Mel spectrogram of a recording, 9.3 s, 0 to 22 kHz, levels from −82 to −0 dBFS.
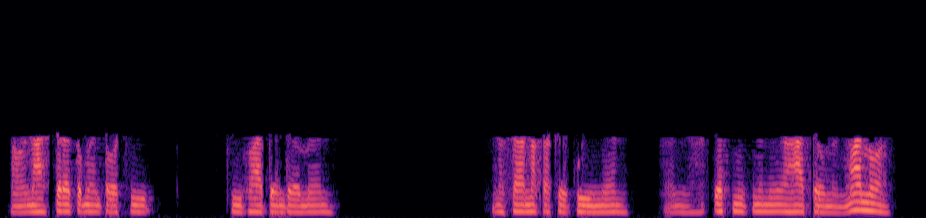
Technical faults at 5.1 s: AAC compression

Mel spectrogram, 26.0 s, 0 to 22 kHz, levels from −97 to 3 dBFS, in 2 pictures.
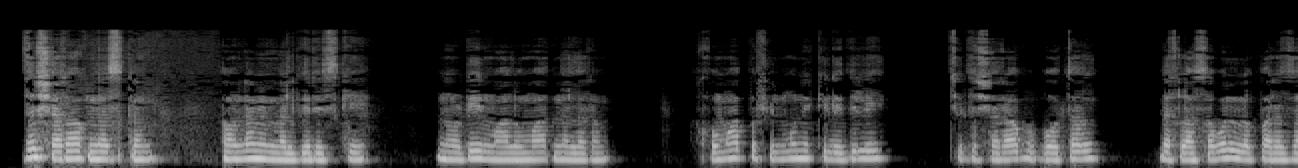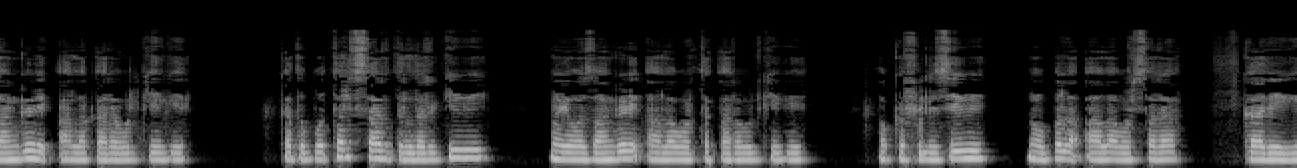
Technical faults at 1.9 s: HE-AAC compression

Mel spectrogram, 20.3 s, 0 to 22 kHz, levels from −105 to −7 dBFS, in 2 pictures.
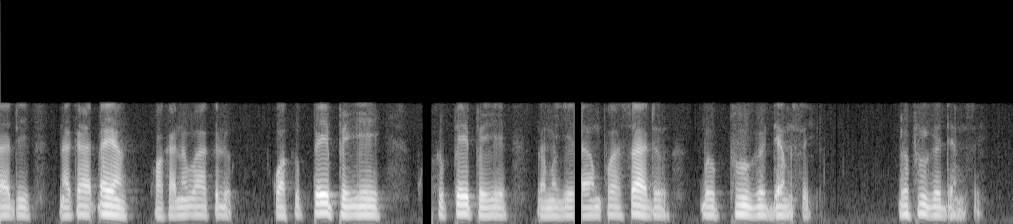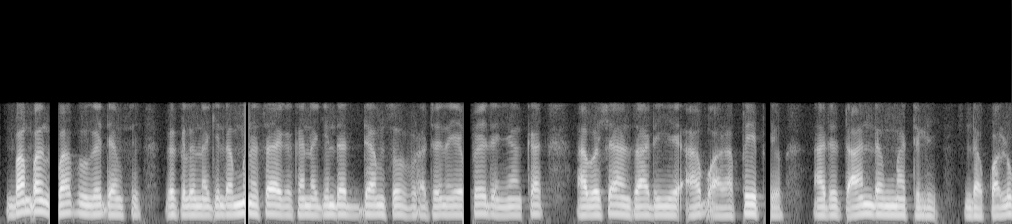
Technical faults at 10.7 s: packet loss filled with silence

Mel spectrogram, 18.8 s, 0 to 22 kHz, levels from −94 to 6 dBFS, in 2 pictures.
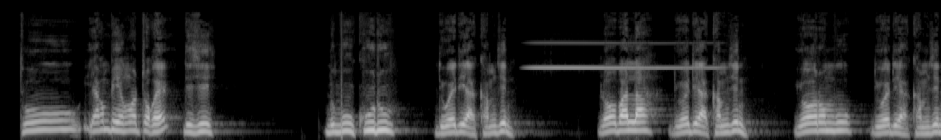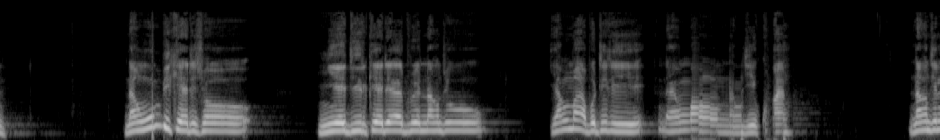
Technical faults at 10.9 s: block of digital silence

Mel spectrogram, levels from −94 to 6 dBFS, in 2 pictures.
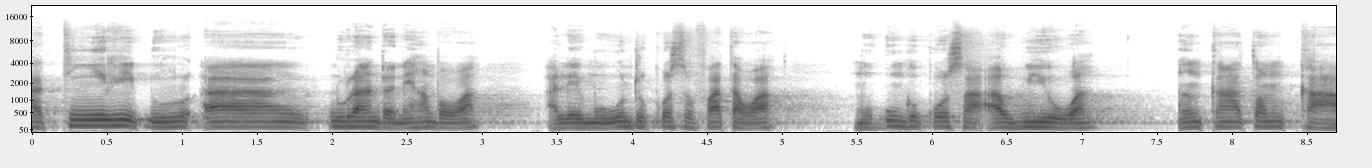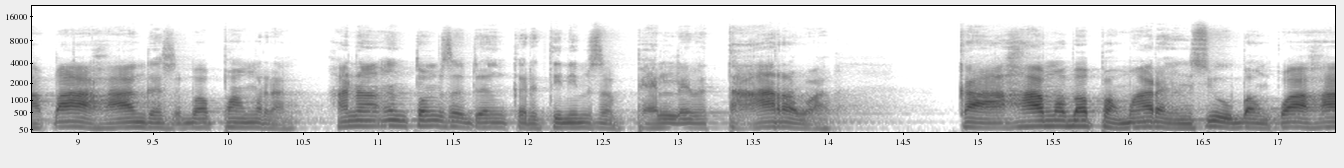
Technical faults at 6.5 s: none

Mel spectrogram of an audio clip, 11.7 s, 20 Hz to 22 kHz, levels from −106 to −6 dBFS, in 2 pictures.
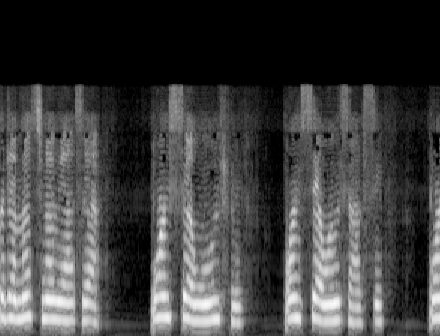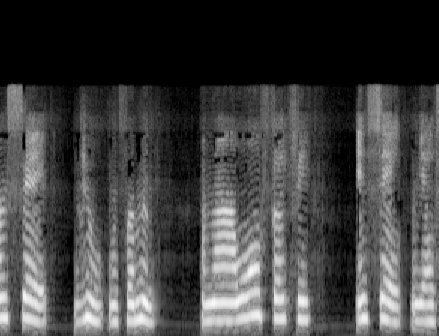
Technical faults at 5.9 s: low-delay AAC compression

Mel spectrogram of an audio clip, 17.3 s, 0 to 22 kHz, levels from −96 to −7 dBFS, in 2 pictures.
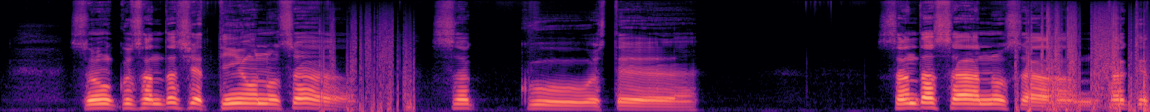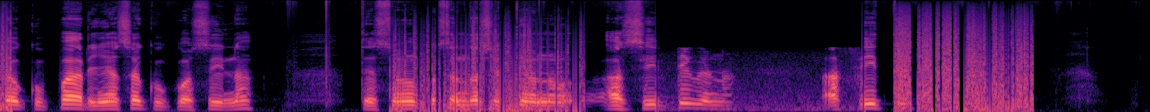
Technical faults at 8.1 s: loose connector crackle

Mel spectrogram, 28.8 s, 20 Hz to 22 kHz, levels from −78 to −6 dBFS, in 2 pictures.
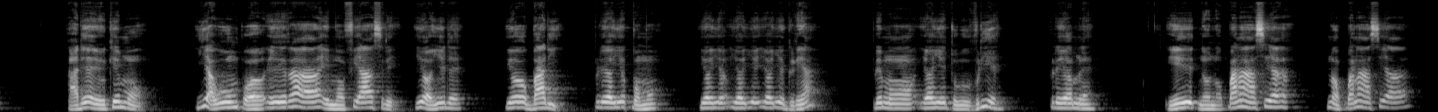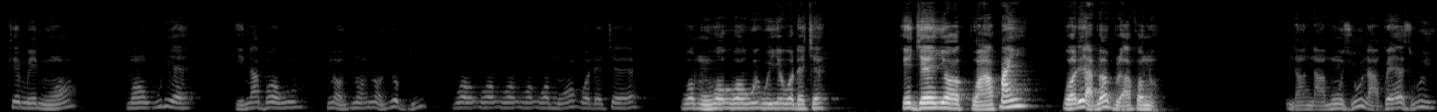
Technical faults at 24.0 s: none

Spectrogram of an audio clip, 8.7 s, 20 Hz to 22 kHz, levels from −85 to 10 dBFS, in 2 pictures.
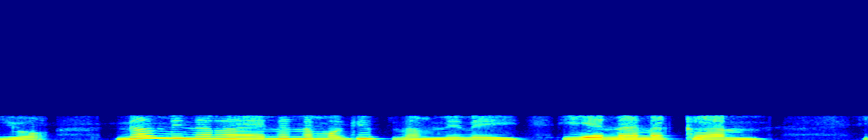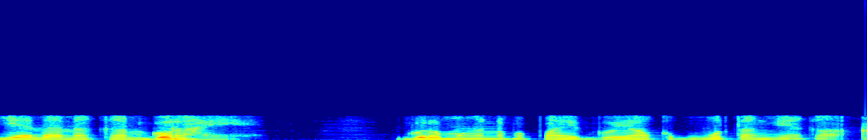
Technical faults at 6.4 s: none

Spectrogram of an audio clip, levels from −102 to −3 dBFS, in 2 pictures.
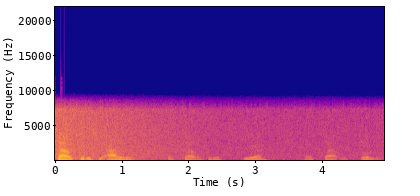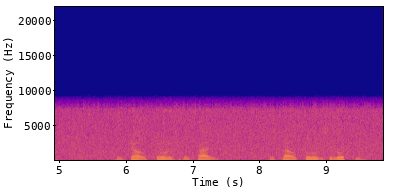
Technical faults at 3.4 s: low bit depth with dither

